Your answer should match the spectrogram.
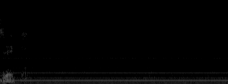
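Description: Near silence: a faint, steady electrical hum from the sound system, with no other sound.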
